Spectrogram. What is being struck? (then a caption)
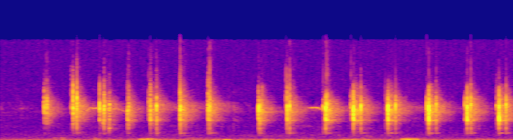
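Glass candle holder. Long acrylic nails tap and scratch the side of a medium cylindrical glass candle holder decorated with autumn leaves, with a candle inside. A quiet, steady series of short, bright clicks and brief scrapes rings high and dies away almost instantly, with almost nothing in the low end.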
